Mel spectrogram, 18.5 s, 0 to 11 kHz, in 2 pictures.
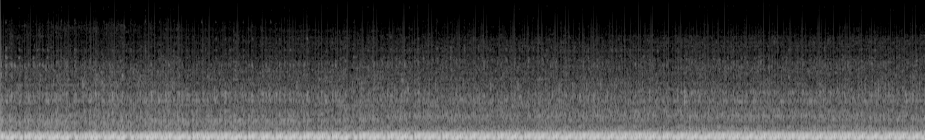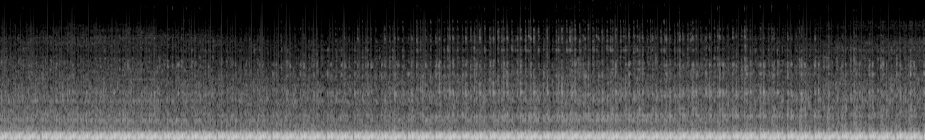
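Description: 2001 Yamaha V-Max's 1198 cc V4 engine idling steadily, still cold shortly after a cold start and not yet warmed up.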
